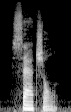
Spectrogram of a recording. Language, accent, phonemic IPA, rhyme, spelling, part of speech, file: English, US, /ˈsæt͡ʃəl/, -ætʃəl, satchel, noun, En-us-satchel.ogg
- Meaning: A bag or case with one or two shoulder straps, especially used to carry books etc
